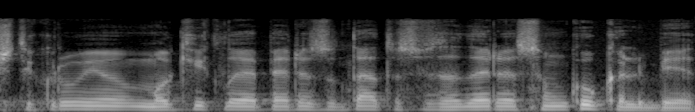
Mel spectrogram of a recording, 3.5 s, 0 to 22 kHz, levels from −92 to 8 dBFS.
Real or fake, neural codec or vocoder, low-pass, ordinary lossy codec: real; none; 10.8 kHz; MP3, 96 kbps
